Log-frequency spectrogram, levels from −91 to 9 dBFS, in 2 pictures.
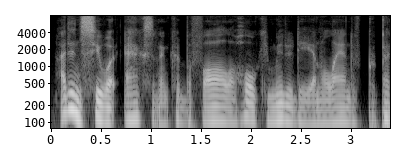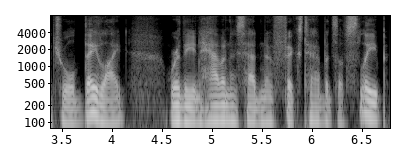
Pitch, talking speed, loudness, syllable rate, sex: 95 Hz, 220 wpm, -21 LUFS, 6.7 syllables/s, male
